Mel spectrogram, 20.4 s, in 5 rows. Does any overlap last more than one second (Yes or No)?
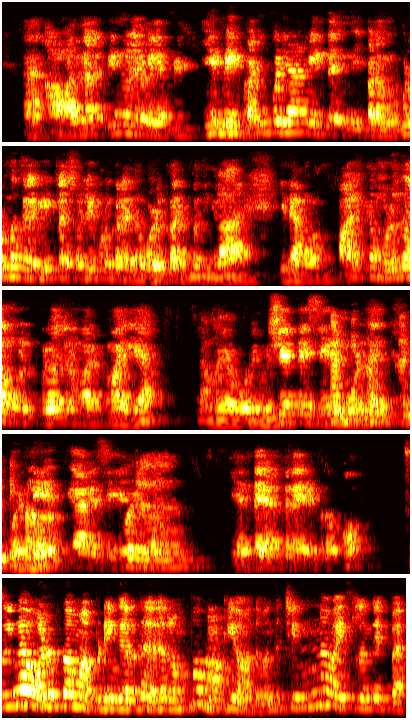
No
